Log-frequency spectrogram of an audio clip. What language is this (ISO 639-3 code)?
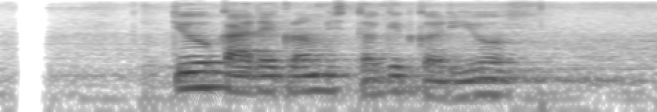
nep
